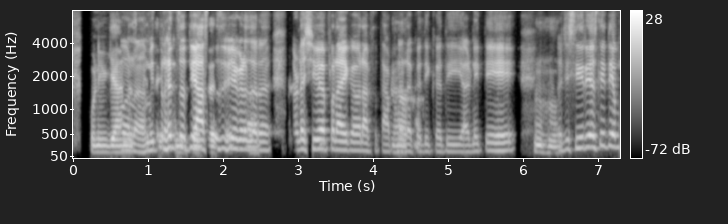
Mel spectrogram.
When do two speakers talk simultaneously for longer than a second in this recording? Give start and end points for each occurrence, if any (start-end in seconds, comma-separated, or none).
0.7-2.5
